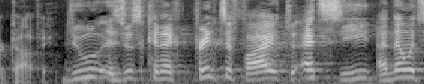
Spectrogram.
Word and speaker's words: Printify: use for this is printify and that's because it rhymes with Shopify but also because there's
